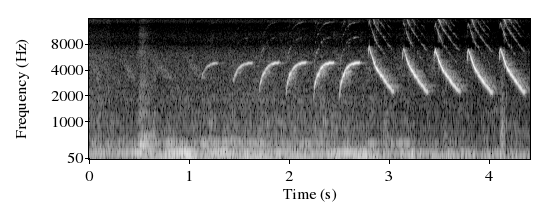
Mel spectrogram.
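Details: Canary in breeding condition, used to train young birds: soft rising arched notes growing into louder, steeper falling whistles repeated about three per second over a low hum.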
